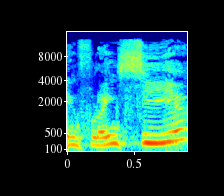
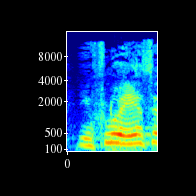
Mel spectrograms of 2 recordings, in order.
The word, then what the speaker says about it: influência: acento circunflexo no e e influência para não ler influencia que é verbo influência tem circumflex no e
